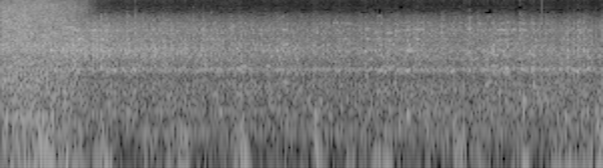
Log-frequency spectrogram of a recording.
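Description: Heavy rain and traffic noise heard from inside a car: a steady rushing hiss over a low rumble, turning duller about a second in.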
